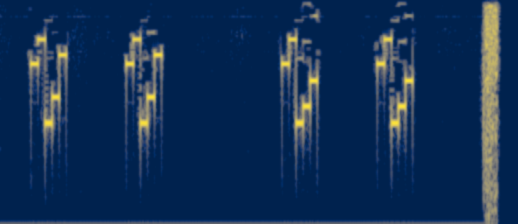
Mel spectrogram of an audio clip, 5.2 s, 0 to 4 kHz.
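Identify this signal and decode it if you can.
Five-tone selective call (ZVEI), heard as quick runs of five tones, tones of about 70 ms. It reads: 88149 88149 88136 88136
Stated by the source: ZVEI five-tone call 88190 received by SDR.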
